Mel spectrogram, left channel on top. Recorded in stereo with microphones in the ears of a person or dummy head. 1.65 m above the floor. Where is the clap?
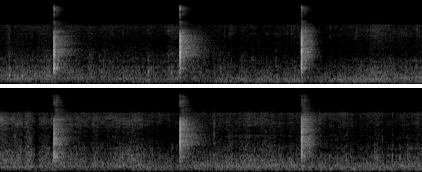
20° left (ahead or behind), 0.8 m.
